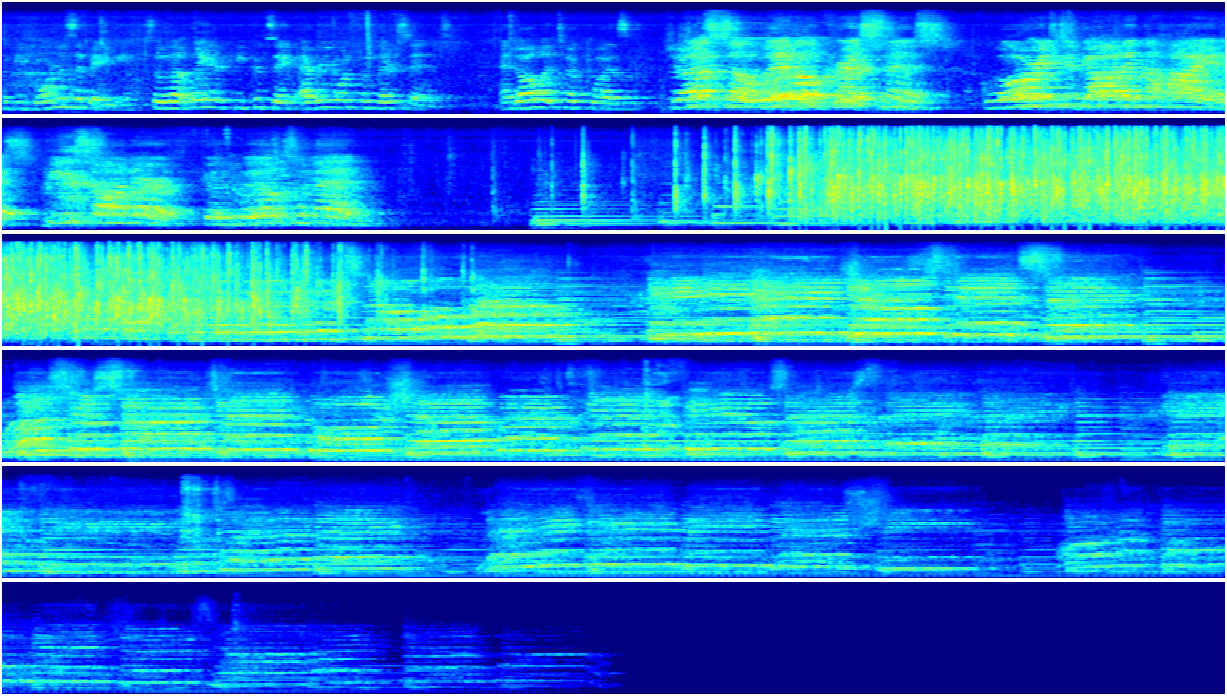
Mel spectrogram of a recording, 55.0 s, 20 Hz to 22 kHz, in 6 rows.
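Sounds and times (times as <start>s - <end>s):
children singing: 5.0s - 11.9s, 18.9s - 50.0s
instrumental accompaniment: 13.1s - 15.8s
audience applause: 13.8s - 22.0s.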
